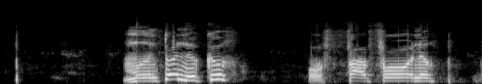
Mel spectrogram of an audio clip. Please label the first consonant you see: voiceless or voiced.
voiced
